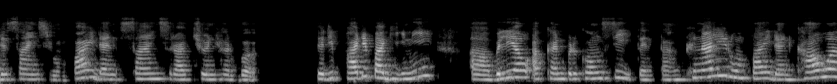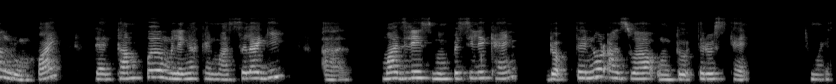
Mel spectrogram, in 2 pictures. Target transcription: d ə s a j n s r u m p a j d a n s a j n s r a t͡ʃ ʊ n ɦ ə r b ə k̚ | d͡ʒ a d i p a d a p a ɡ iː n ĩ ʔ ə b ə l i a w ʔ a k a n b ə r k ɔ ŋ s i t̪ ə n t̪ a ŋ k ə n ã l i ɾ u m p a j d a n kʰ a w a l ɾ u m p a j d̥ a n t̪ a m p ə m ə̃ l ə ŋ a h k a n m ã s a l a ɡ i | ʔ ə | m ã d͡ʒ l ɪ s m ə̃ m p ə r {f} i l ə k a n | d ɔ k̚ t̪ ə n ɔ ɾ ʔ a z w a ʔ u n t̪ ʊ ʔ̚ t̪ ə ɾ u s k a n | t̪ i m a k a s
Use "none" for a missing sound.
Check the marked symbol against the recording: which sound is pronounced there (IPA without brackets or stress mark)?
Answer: s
